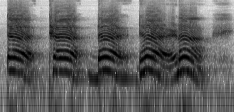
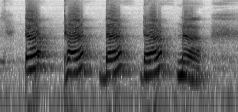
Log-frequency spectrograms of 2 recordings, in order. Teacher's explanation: ट में आपकी टंग जो है वो ट्विस्ट होके ऊपर चली जाती है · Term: ट वर्ग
